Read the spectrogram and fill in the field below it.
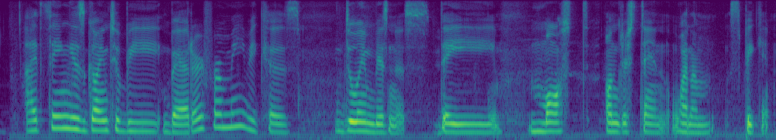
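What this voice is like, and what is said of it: Non-native English accent. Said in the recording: “their accents draw unwanted attention ... if they don't speak English with less accent”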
